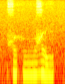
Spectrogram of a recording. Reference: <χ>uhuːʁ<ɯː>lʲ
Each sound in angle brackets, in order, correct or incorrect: correct, incorrect

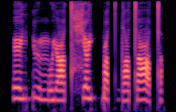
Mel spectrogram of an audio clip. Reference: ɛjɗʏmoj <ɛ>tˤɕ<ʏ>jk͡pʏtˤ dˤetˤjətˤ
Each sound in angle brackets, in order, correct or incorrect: correct, incorrect

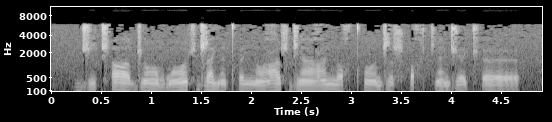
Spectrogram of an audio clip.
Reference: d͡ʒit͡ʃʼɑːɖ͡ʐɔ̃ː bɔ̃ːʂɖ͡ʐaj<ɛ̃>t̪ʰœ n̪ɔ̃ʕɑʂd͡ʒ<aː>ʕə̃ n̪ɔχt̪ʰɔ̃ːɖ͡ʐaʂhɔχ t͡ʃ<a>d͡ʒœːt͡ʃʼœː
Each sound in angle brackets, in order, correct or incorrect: incorrect, incorrect, incorrect

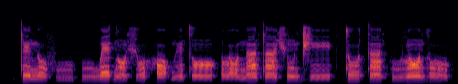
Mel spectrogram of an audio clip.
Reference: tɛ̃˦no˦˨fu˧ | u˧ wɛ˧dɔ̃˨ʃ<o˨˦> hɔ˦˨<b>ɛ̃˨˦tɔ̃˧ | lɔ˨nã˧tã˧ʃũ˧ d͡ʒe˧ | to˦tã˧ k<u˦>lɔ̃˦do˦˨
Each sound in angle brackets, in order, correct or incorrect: correct, correct, incorrect

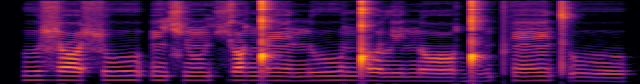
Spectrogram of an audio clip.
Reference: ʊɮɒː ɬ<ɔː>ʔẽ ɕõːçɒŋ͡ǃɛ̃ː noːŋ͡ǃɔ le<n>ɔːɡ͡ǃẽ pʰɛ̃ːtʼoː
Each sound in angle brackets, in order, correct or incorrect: incorrect, correct

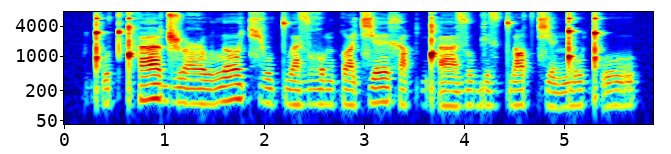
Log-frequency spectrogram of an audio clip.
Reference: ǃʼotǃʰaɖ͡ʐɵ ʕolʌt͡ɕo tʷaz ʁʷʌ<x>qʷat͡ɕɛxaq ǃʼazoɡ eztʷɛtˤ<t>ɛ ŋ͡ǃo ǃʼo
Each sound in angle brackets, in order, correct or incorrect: incorrect, incorrect

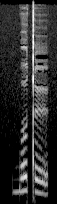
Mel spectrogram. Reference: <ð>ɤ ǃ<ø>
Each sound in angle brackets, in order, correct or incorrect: incorrect, correct

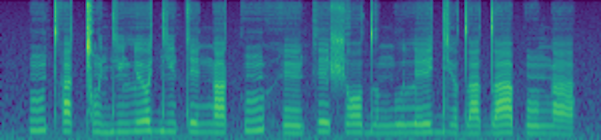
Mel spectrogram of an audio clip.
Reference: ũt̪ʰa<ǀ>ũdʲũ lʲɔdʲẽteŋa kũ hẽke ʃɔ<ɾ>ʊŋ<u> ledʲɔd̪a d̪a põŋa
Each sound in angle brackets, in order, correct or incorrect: correct, incorrect, correct

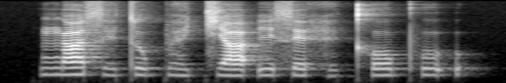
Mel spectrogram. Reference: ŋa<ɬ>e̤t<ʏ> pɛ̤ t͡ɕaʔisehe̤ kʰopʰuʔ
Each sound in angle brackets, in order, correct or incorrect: incorrect, incorrect

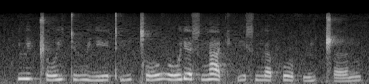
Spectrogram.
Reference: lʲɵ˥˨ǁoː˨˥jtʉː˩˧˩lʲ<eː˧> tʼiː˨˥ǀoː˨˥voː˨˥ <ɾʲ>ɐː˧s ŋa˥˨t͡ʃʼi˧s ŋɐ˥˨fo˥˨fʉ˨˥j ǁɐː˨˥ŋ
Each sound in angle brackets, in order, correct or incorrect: correct, correct

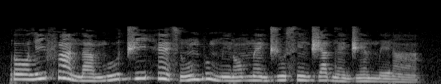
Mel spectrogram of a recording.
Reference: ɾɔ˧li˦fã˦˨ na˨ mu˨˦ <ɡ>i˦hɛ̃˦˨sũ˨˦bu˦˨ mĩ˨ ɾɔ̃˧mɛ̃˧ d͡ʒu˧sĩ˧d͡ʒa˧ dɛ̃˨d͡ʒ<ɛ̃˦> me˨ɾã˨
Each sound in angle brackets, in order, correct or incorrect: incorrect, incorrect

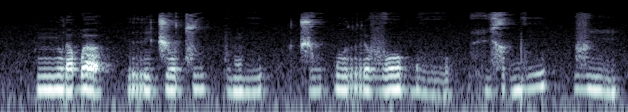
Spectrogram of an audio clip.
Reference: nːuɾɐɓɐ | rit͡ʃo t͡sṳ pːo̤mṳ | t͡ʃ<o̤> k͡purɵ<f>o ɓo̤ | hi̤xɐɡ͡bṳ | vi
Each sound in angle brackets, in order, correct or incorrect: correct, incorrect

